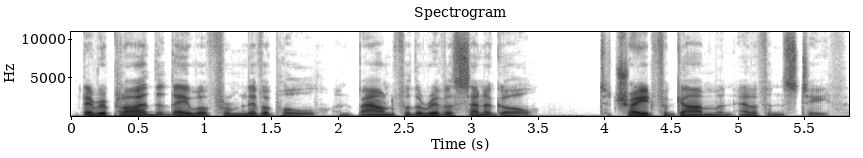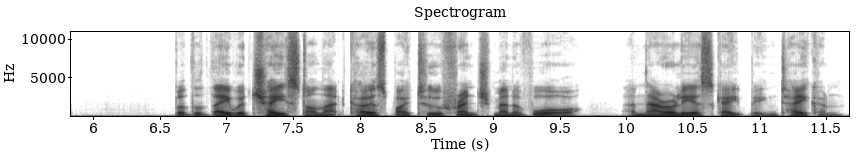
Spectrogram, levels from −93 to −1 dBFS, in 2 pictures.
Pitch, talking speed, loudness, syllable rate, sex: 110 Hz, 200 wpm, -20 LUFS, 5.6 syllables/s, male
